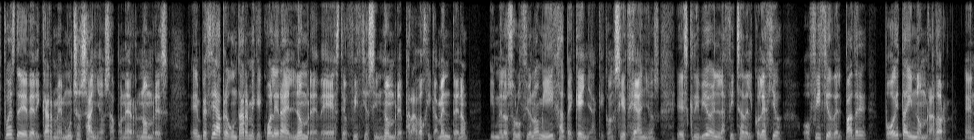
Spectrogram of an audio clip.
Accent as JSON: {"language": "Spanish", "region": "Community of Madrid", "country": "Spain", "said": "Yo había visto, como tantos madrileños, el cartel al pasar por la carretera"}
